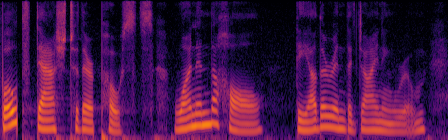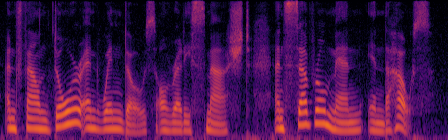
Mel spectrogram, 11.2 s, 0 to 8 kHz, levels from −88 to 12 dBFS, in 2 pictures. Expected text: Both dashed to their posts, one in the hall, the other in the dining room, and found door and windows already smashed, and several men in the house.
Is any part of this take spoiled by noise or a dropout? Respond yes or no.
yes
